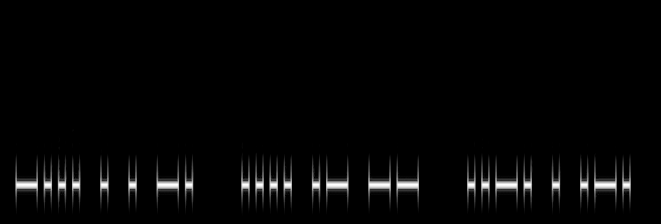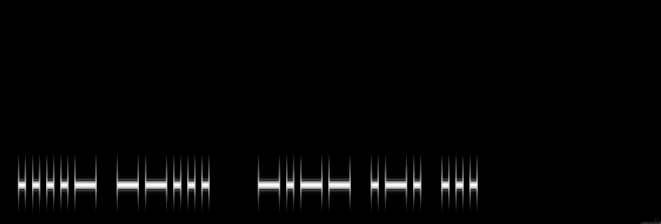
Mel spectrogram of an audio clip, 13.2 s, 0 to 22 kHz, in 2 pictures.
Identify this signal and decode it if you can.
Morse code, heard as a keyed tone, about 17 wpm, 700 Hz. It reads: BEEN HAM FER 47 YRS
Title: Practice QSO - Exchange 3 - More Info - 17wpm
